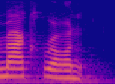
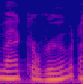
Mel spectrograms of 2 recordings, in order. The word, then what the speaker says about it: macaron: And I've been saying it wrong. It's not a macaroon.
